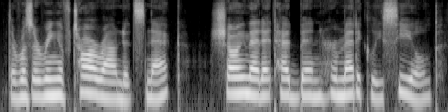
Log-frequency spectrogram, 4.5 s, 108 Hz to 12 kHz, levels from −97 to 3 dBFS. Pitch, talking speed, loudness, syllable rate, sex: 215 Hz, 215 wpm, -17 LUFS, 5.7 syllables/s, female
